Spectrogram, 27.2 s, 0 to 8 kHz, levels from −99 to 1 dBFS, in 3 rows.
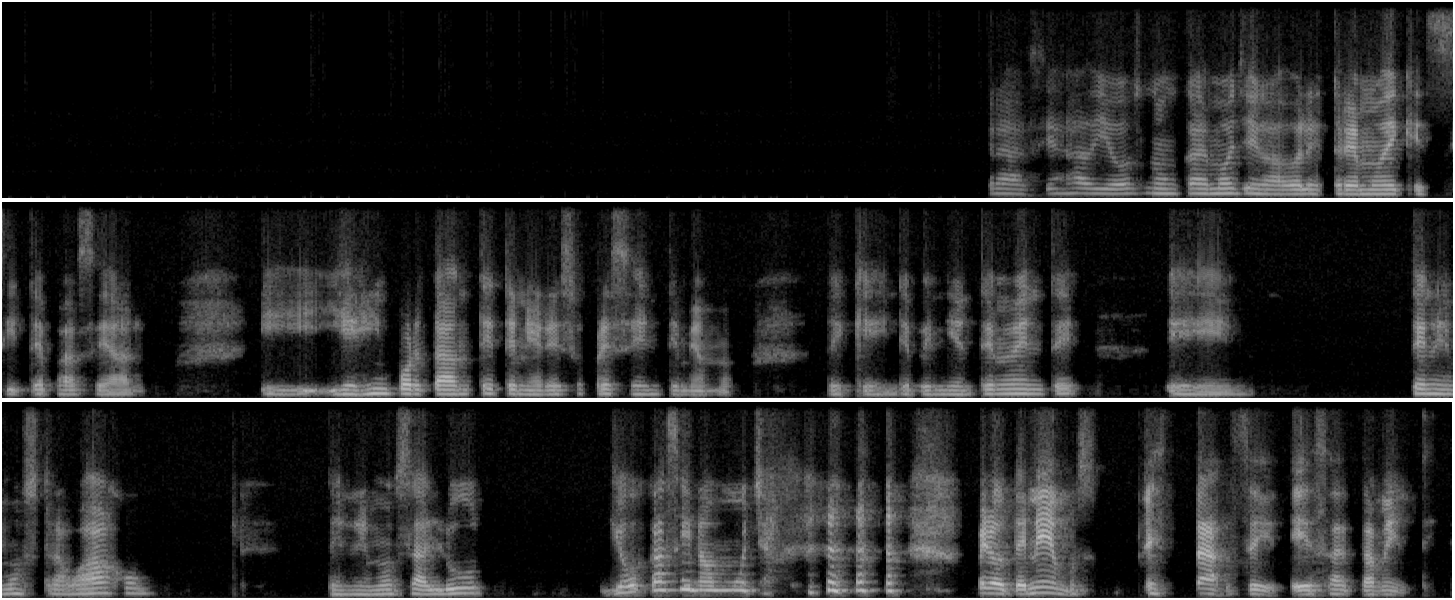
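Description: At 7.2 s the microphone volume is stepped up by about 8 dB. At 8.22 s it steps up again, by about 4 dB. Each time the input gain rises at once. Voice and background jump louder together, without a fade. The audio above 8 kHz is already missing, which fits the G.722 call path.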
